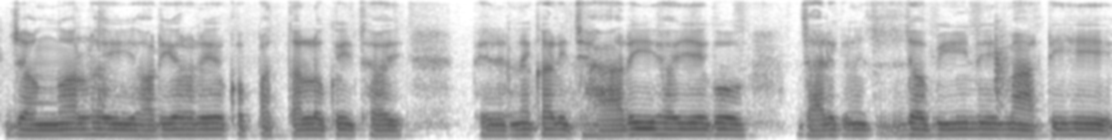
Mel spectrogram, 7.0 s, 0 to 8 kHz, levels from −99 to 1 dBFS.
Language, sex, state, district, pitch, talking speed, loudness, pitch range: Bajjika, male, Bihar, Vaishali, 120 Hz, 180 wpm, -37 LUFS, 115-120 Hz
